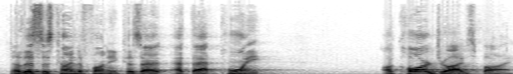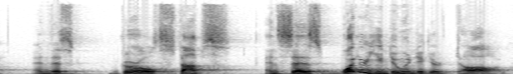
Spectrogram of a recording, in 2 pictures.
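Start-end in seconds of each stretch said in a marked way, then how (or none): 8.5-10.0 put-on bratty, snotty little voice. Retelling a girl who stopped her car, the speaker is imitating a snotty little voice. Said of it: "Like in a little snotty voice like that too".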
